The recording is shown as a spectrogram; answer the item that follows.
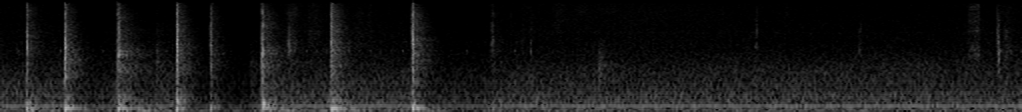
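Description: A hand patting and pressing duck tape flat against a cutting mat: about six sharp taps, roughly half a second apart, in the first few seconds, then a steady low hum.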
